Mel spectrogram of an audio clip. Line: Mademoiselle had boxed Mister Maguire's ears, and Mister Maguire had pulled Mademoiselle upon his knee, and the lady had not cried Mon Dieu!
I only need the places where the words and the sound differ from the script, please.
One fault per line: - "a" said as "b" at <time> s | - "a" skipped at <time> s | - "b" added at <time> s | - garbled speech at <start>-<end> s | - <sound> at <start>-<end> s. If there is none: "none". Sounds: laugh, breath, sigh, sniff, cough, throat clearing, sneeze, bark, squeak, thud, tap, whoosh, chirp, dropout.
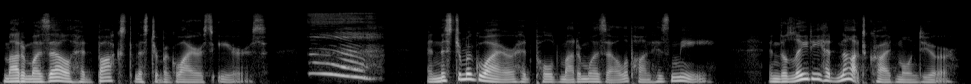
- sigh at 3.1-3.9 s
